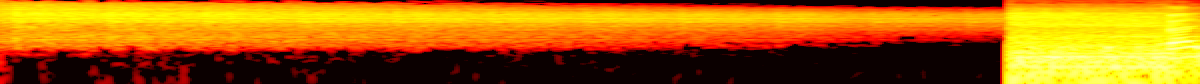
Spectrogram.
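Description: The tail of an electronic dance track: after its last beats, a steady hiss fades slowly over about five seconds, then cuts off suddenly to outdoor street noise.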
